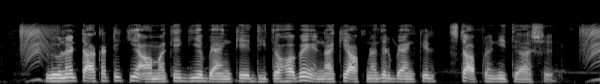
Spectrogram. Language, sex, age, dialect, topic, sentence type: Bengali, male, 25-30, Northern/Varendri, banking, question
